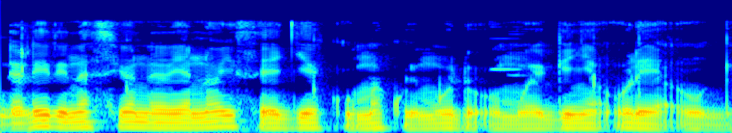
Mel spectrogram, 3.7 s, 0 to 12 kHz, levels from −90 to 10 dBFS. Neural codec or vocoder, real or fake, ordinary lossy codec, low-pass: none; real; none; 7.2 kHz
